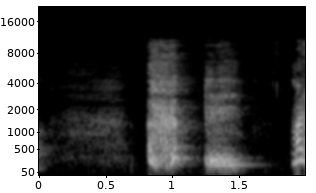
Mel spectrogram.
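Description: A man clearing his throat: a faint breath, then two short coughing rasps about a second in.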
